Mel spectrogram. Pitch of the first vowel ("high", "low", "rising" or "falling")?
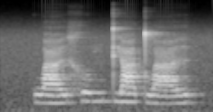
rising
